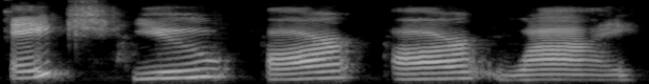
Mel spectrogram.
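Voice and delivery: letters spelled out slowly one by one; spelling aloud slowly for the class. Shown as a demonstration. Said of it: "We have hurry".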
